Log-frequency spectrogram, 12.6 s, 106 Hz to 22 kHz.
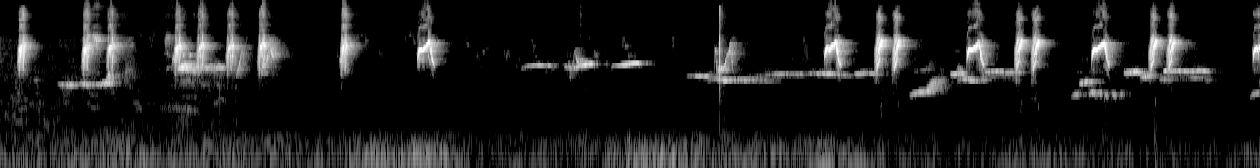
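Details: Long-tailed shrike in full song, packed with mimicked phrases: sharp high bursts and clicks, then thin whistled notes and level whistles near 2k, delivered in quick separated spurts, faint low hum beneath.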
